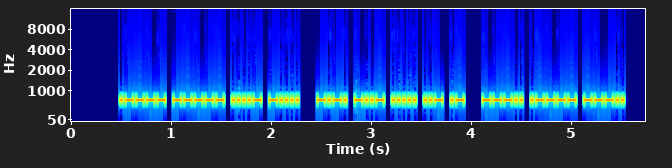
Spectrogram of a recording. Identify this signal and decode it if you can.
Morse code, heard as a keyed tone, about 46 wpm, 700 Hz. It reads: 1046 CX5UA 818
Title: Worked All Europe DX Contest - QTC Exchange - 45wpm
